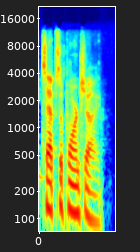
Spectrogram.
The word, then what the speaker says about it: Tepsupornchai: Yeah, it's Ekkie Tepsupornchai. So it's it actually rhymes with tech support guy.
